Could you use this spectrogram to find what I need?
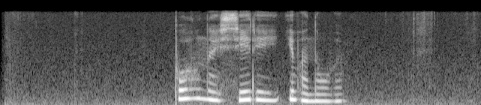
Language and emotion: Russian, sad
